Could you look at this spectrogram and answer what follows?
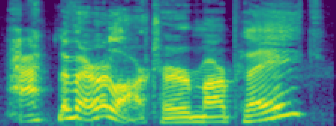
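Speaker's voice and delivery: put-on an old Cornish pirate accent. Shown as a demonstration. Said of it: "And say again".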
